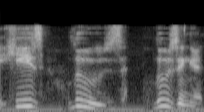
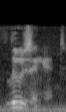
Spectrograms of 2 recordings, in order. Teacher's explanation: it would be he's losing it, and that is with the voiced S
